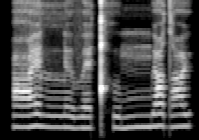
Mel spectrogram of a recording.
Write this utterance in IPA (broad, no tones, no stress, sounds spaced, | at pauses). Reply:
ʕ ɛ lː ɘ v ɛ ǃʰ u mː ɨ dˤ ʉ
